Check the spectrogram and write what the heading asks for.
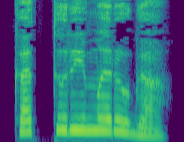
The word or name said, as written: ಕತ್ತುರಿಮರುಗ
